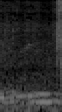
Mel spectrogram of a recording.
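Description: A racing pigeon in a breeder's loft gives a brief low coo, one soft sustained call heard close and fairly faint, ending with a short burst of noise.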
